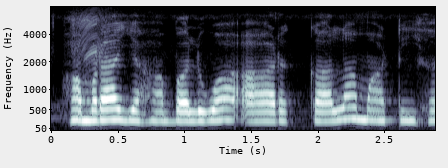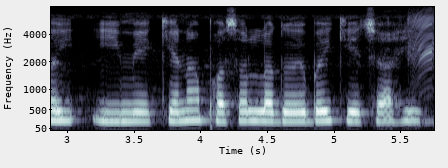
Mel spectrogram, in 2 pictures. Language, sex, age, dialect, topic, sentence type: Maithili, female, 18-24, Bajjika, agriculture, question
